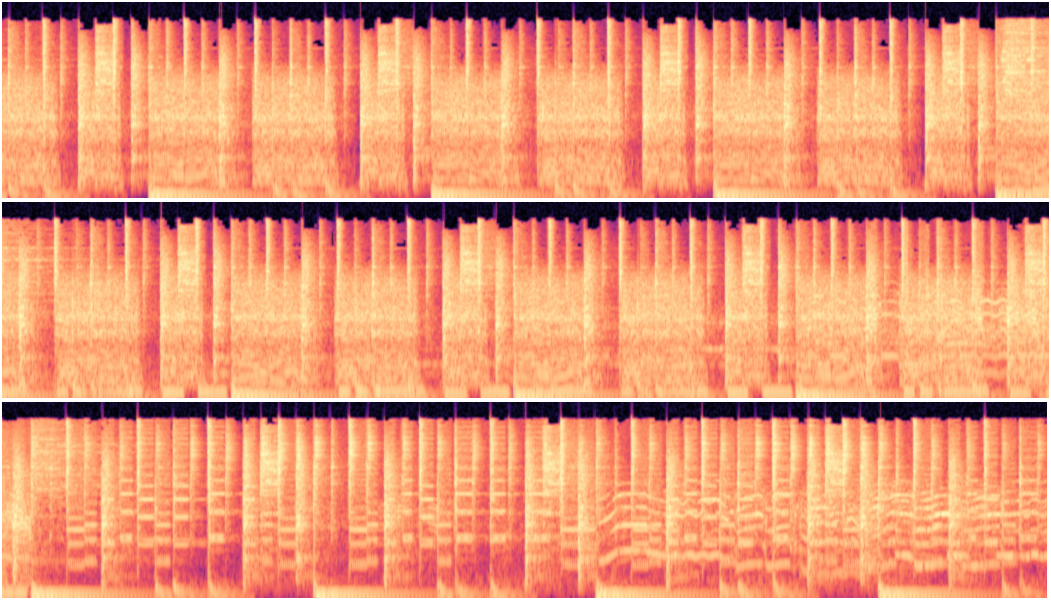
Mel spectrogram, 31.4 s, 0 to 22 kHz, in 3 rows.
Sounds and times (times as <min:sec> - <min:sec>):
Drum and bass: 0:00.0 - 0:31.3.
